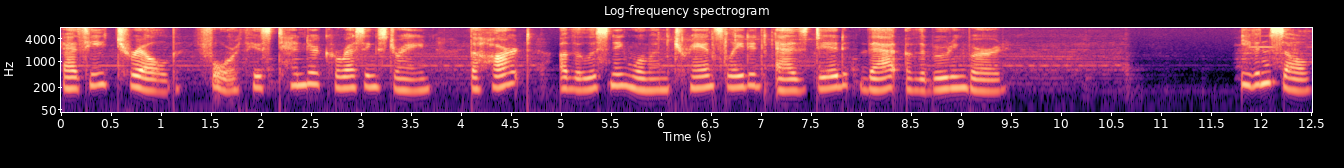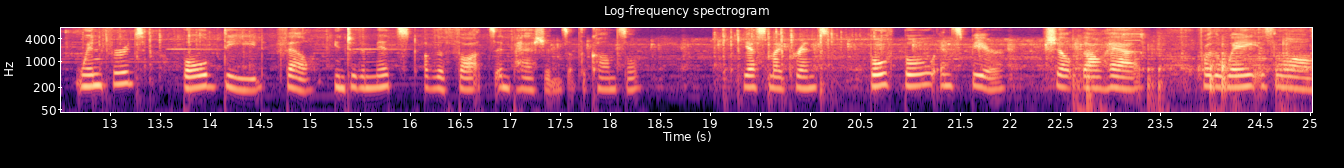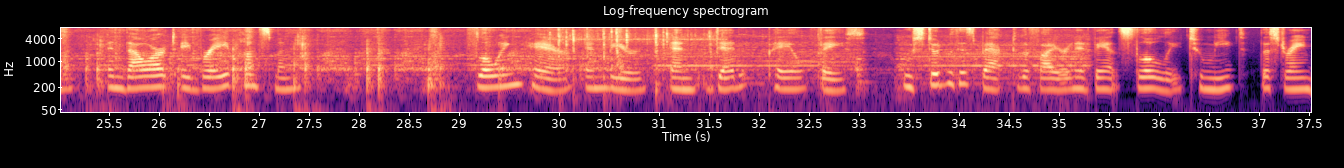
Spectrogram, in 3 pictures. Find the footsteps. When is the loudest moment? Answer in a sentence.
The volume of the footsteps peaks at 24 seconds.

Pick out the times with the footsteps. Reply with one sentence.
The footsteps can be heard from 22.6 to 29.5 s.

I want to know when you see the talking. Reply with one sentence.
You can hear the talking from 0.0 to 9.4 s, from 11.8 to 18.3 s, from 19.3 to 27.4 s and from 29.1 to 37.4 s.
